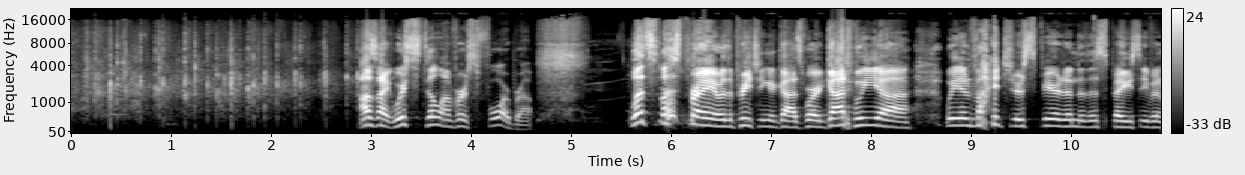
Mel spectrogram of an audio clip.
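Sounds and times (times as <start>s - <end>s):
audience applause: 0.0s - 3.1s
speech: 2.9s - 5.0s, 5.6s - 10.8s.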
